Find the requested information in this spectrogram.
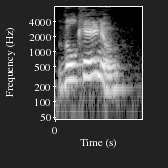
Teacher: This is a voiced sound. It's a labial dental sound, and it's a fricative sound.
